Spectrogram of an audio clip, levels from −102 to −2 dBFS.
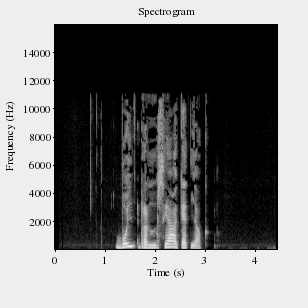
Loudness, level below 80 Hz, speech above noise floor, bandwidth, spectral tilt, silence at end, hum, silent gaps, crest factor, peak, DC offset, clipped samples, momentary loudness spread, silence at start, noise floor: -19 LUFS; -64 dBFS; 59 dB; 11.5 kHz; -5.5 dB/octave; 1.55 s; none; none; 22 dB; 0 dBFS; under 0.1%; under 0.1%; 14 LU; 1.2 s; -76 dBFS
